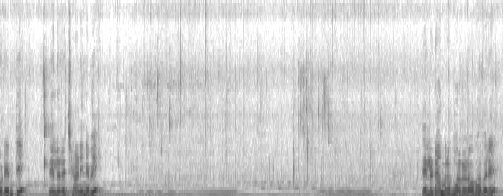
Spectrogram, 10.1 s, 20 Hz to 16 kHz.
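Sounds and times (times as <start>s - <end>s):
food deep-frying in oil: 0.0s - 10.0s
soft background music: 0.0s - 10.0s.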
